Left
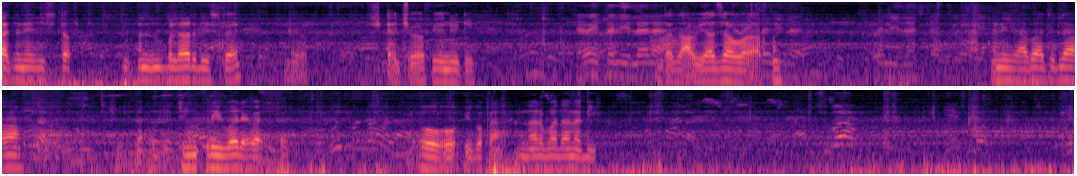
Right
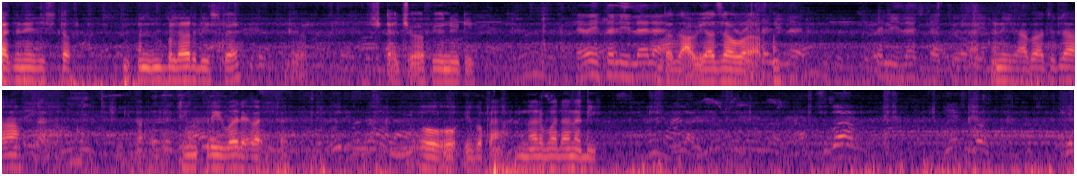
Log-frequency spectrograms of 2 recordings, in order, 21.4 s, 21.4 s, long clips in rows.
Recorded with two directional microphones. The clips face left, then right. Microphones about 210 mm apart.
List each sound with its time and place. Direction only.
0.0 s speech: centre (ahead or behind)
3.8 s speech: 5° left (ahead or behind)
5.7 s a man's voice: 25° right (ahead or behind)
6.7 s speech: centre (ahead or behind)
10.0 s speech: 20° left (ahead or behind)
12.0 s speech: 25° left (ahead or behind)
14.9 s speech: 15° left (ahead or behind)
